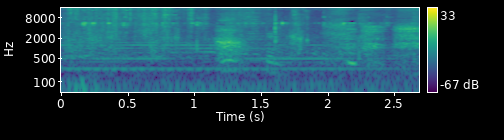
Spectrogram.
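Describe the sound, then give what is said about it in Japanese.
A dog barks at the speaker, a couple of short, sharp barks about a second apart, over a low steady hum with some breathy background noise. “ちょっと犬に吠えられて超ビビった超ビビったっていう。”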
